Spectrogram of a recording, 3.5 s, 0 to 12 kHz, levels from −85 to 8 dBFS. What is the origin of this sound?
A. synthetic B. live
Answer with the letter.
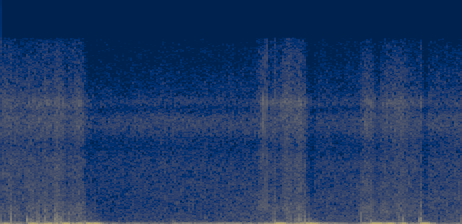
A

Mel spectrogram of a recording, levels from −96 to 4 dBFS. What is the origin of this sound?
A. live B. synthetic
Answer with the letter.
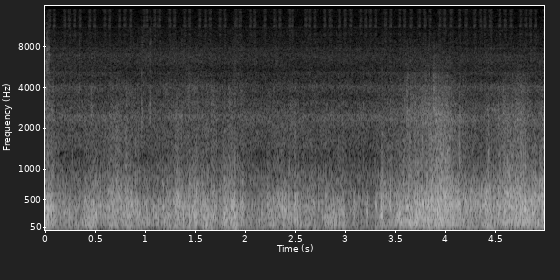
A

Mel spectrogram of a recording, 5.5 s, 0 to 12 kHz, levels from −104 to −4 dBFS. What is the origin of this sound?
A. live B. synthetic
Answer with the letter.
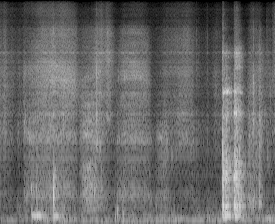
B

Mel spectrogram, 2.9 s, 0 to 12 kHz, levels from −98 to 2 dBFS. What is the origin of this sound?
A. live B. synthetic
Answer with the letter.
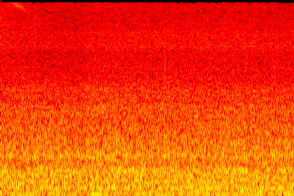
A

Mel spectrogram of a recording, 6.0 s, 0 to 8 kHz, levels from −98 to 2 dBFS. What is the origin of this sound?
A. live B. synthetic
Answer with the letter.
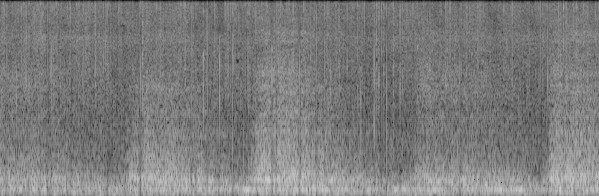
A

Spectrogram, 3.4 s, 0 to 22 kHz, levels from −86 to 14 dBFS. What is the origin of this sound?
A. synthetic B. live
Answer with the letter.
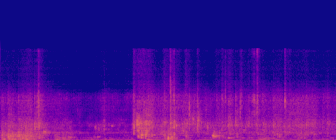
A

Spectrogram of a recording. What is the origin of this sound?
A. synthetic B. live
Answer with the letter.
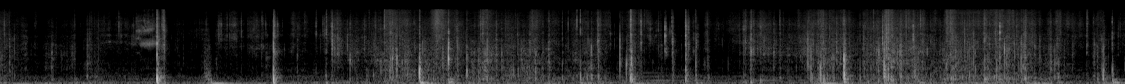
A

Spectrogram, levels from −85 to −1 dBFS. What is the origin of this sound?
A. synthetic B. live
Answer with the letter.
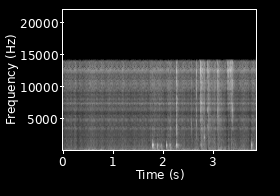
A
